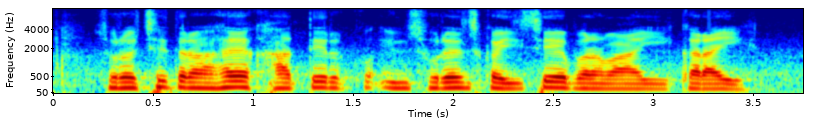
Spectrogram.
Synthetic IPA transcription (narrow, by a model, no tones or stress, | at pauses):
sʊɾəkʃʰɪt̪ɾəɦekʰaːt̪ɪɾɪnsuɾẽnskəɪsebəɾʋaikəɾaːi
